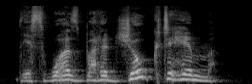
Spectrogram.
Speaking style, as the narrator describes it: they whispered to the Tsar

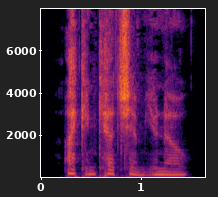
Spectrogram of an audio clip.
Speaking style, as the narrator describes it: she whispered

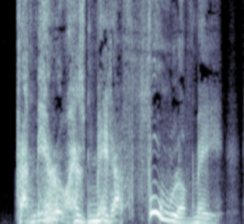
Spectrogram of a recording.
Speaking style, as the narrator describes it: he spluttered

